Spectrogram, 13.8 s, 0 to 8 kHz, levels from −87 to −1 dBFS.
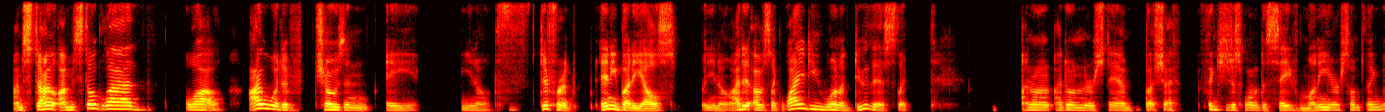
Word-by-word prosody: I'm 170 - -1
star 220 +5 +6
I'm 185 +2 +3
still 285 +9 +6
glad, 240 -6 +2 0.3
well, 190 0 +2 0.2
I 290 - +7
would've 240 -10 +2
chosen 180 -5 +1 0.2
a, 155 -1 -7 0.4
you - - -9
know, 150 0 -10
s 195 -1 -12
different, 250 +1 +2 0.2
anybody 185 -9 +4
else. 150 +1 +1 0.2
But, - - -7
you 165 - -6
know, 150 -1 -6
I - - 0
di - - +7
I 180 - +1
was 175 -2 -2
like, 165 -1 -7
"Why 255 +6 +3
do 245 -4 -4
you 215 -3 -3
wanna 190 -4 +1
do 195 - -4
this?" - - -4
Like - - -7 1.1
I - - -6
don't 175 -1 -2
I 175 - -7
don't 180 -1 -2
understand. 160 -1 -5
But - - -4
sh - - -4
I - - -8 0.2
think 200 - -5
she 185 -3 -8
just 180 0 -4
wanted 170 -2 -5
to - - -8
save 155 +2 -4
money 150 +6 -2
or 180 - -4
something. 185 +2 -6
180 Hz, 210 wpm, -24 LUFS, 160-200 Hz, 1.1 s, I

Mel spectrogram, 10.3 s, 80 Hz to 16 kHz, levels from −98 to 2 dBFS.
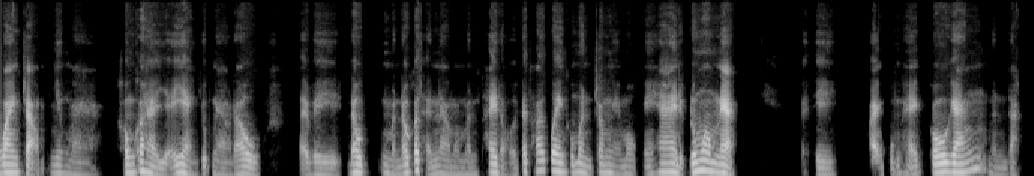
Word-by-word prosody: quan 135 -1 +5
trọng, - - +3
nhưng 125 -2 -10
mà 100 -1 -15 0.2
không 130 +1 0
có 155 - +2
hề 125 -7 +1
dễ 100 +3 -5
dàng 125 -7 0
chút 120 - -9
nào 100 -3 -12
đâu, 110 -2 -1 0.4
tại - - -5
vì 100 -1 -8
đâu 130 -1 +2 0.2
mình 115 -5 -11
đâu 130 +2 0
có 165 - +4
thể 100 - -10
nào 115 0 -9
mà 105 - -13
mình 105 0 -14
thay 135 -1 +2
đổi 100 -3 -13
cái 150 - -2
thói 160 +1 -1
quen 150 -3 +4
của 135 - -7
mình 135 -4 -3
trong 135 -1 -5
ngày 120 -3 -10
một, 110 0 -11
ngày 115 0 -12
hai 140 +2 +2
được, 130 - -3
đúng 145 +2 +5
hông 160 -4 +4
nè? 130 - +9 0.7
Vậy - - -24
thì 105 -1 -9 0.3
bạn 105 - 0
cũng 105 +3 -14
hãy 115 -1 -4
cố 135 +2 +6
gắng 145 +7 +3
mình 105 -4 -17
đặt 105 -2 -12
120 Hz, 275 wpm, -25 LUFS, 105-135 Hz, 0.7 s, nè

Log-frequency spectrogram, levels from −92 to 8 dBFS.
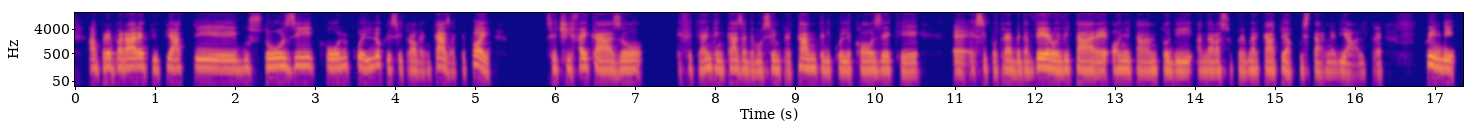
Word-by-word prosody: a 160 0 -3
preparare 170 +2 +6
più 150 -3 -7
piatti 155 -3 0
gustosi 175 +4 0
con 165 +2 0
quello 165 +6 +1
che 150 - -8
si 145 +1 -6
trova 135 -2 -6
in 125 - -18
casa, 145 -4 +4
che 140 +2 -17
poi, 220 - +5 0.7
se 155 -2 -8
ci 150 +1 -1
fai 170 +3 +3
caso, 140 0 +1 0.4
effettivamente 155 +2 -7
in 140 -3 -4
casa 150 -2 -2
abbiamo 130 -1 -7
sempre 130 0 -5
tante 160 -4 +1
di 135 - -7
quelle 135 -1 -4
cose 135 -1 -2
che, 125 -2 -6 0.4
eh, - - -3
si - - +1
potrebbe 140 +1 -3
davvero 150 +5 +7
evitare, 135 -1 +1
ogni 140 0 -4
tanto 135 +1 -5
di 130 0 -3
andare 135 -1 -6
al - - -3
supermercato 135 +1 -4
e - - +3
acquistarne 125 0 -7
di 130 +1 -3
altre. 115 +1 -10 0.5
Quindi 165 -9 +5
140 Hz, 150 wpm, -24 LUFS, 135-160 Hz, 0.7 s, davvero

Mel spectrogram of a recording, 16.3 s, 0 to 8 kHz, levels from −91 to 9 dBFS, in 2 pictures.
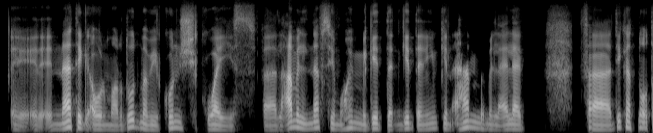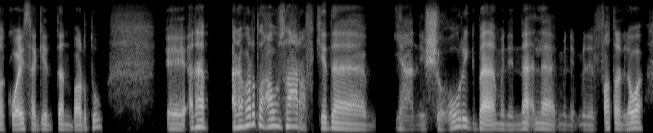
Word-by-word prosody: آآ، - - -6 0.3
ال - - -4
الناتج 120 +4 +5
أو 100 - +2
المردود 95 +10 -3
ما 110 - -1
بيكونش 125 +7 -2
كويس، 90 -4 -3
فالعامل 90 +10 +3
النفْسِي 120 +1 -2
مهم 115 +4 -7
جدًا، 115 -3 -1
جدًا، 100 0 -2
يمكن 115 +2 -8
أهم 135 -1 0
من 100 - -9
العلاج. 100 +1 0 0.7
فدي 95 -2 +2
كانت - - -1
نقطة - - -1
كويسة - - +3
جدًا 105 +1 -2
برضه، 95 -1 -3 0.8
آآ، 110 -1 +1
أنا 150 +3 +4 0.3
أنا 145 - +4
برضه 190 +1 +2
عاوز 165 0 0
أعرف 160 -1 0
كده 125 -1 +1 0.7
يعني - - -6
شعورِك 140 -2 0
بقى 100 0 +7
من 105 -2 -11
النقلة 110 +2 -1
من 100 -1 -20
من 100 - -14
الفترة 120 +6 -2
اللي 105 +3 -2
هو 125 +1 +5
110 Hz, 145 wpm, -27 LUFS, 100-130 Hz, 0.8 s, بقى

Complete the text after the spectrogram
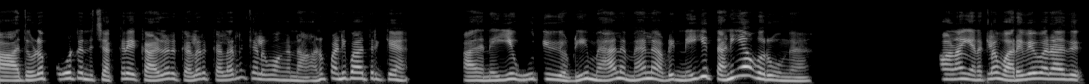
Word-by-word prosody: அதோடு 200 +7 0
போட்டு 270 +2 0
அந்த 225 -3 -2
சர்க்கரைய 240 +5 0
கலரு, 225 +8 +1
கலரு, 220 +8 -2
கலருனு 220 +10 -4
கலருவாங்க. 225 -6 -2
நானும் 190 - -4
பண்ணி 265 +1 +1
பாத்துருக்கேன். 235 -7 -1 0.6
அத 185 - 0
நெய்ய 200 +6 +1 0.2
ஊத்தி 250 0 -4 0.2
அப்படியே 190 +10 0
மேல 215 +9 +1 0.2
மேல 260 +1 +2
அப்படியே 210 +2 -1
நெய் 265 - +2
தனியா 300 - +5
வரும்ங்க. 190 -8 0 1.5
ஆனா, 240 +1 +3
எனக்கலாம் 225 +4 +1
வரவே 210 +6 +3
வராது. 240 -3 +3
230 Hz, 140 wpm, -23 LUFS, 200-255 Hz, 1.5 s, தனியா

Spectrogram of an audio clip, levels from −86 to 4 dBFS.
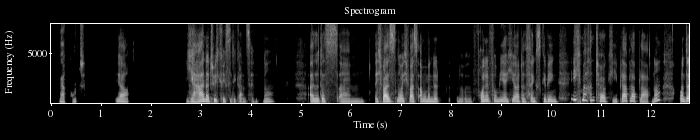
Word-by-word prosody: Ja, - - -3
gut. 435 -1 -10 0.6
Ja. 165 -3 0 1.2
Ja. 160 +7 +4
Natürlich 190 -2 +3
kriegst 165 -3 -4
du - - -8
die - - -8
Gans 150 +1 -8
hin, 155 -1 -16
ne? 160 +4 -7 0.7
Also, 155 0 +2
das, 155 0 0
ähm 150 0 -7 0.2
ich 155 - -2
weiß 165 0 +9
es 170 +2 -1
nur 170 -2 +3
ich 160 - -3
weiß, 160 +2 +2
auch 165 - -1
am 175 0 0
Ende 165 -2 0 0.3
'ne 85 -1 -12
Freundin 180 +1 +1
von 185 +1 -4
mir 180 -1 0
hier 180 +2 0
hatte 160 -2 -2
Thanksgiving: 175 +2 -2 0.2
„Ich 370 -3 +3
mache 305 -2 +1
'n 305 - -3
Turkey,“ 195 - 0
bla 220 +7 +5
bla 235 -1 +2
bla, 150 -8 -4
ne? 250 - +1 0.4
Und 205 +3 +2
da - - +15
170 Hz, 190 wpm, -25 LUFS, 155-190 Hz, 1.2 s, da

